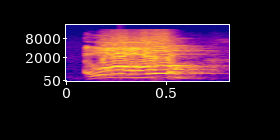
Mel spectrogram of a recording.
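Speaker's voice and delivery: high, loud "hello" to an intruder; calling out. Retold or imitated. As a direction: call out sharply towards the door.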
